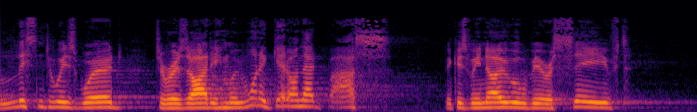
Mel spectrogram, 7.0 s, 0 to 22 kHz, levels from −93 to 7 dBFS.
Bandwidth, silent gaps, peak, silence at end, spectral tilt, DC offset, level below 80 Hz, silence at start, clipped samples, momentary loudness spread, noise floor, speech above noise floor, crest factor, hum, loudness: 11.5 kHz; none; -6 dBFS; 0.7 s; -7.5 dB/octave; under 0.1%; -72 dBFS; 0 s; under 0.1%; 15 LU; -66 dBFS; 42 dB; 18 dB; none; -24 LUFS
